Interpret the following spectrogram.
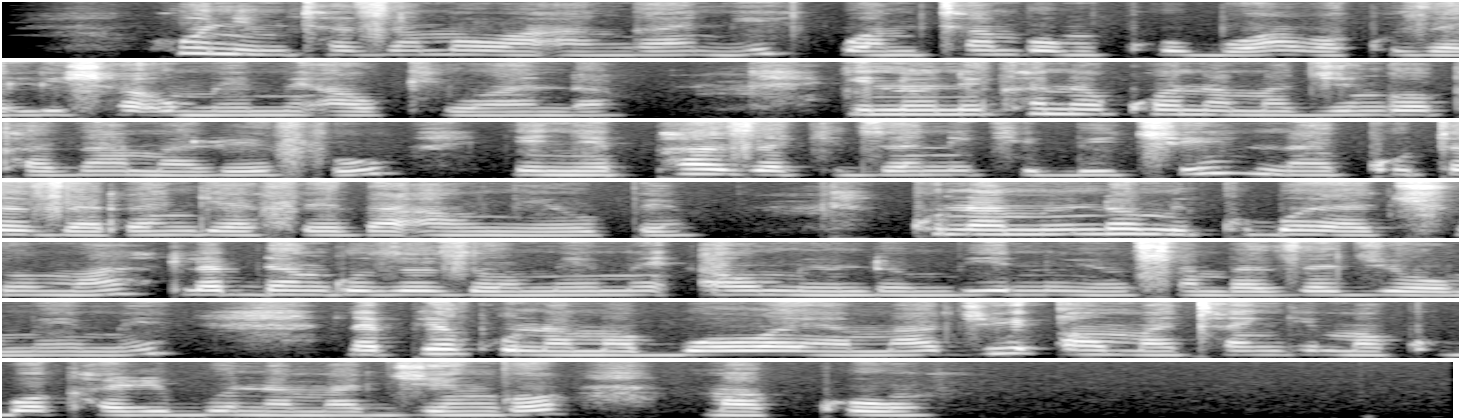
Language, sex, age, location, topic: Swahili, female, 25-35, Nairobi, government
